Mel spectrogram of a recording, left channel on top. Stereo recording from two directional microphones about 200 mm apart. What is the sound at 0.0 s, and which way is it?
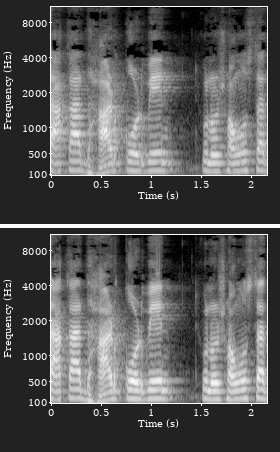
Speech, 30° right (ahead or behind).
